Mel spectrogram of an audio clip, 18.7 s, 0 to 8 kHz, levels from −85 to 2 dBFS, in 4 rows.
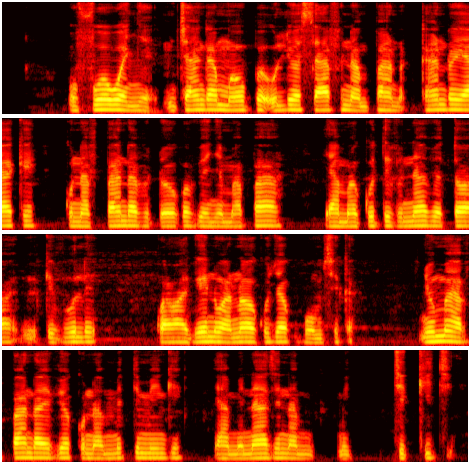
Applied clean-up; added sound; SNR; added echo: none; none; none; none.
